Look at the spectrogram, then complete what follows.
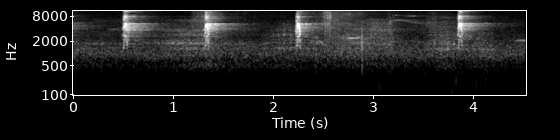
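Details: Woodpecker chick in its nest giving sharp, short, high clicking notes, five in all, spaced roughly a second apart at an irregular pace, with a faint softer note between them over a quiet background.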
